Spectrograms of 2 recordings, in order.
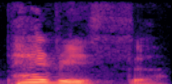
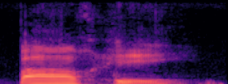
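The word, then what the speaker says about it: Paris: 그래서 우리가 영어로 페리스, 프랑스의 수도는 프랑스어 발음으로 파리. 제일 뒤에 페리스의 S는 프랑스에서의 마지막 자음은 발음이 안 되는 경우가 많죠.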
